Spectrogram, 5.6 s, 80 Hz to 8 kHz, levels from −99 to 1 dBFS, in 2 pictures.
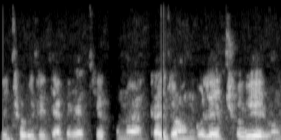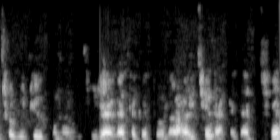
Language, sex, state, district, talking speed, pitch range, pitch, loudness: Bengali, male, West Bengal, Jhargram, 190 wpm, 110-125 Hz, 120 Hz, -19 LUFS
